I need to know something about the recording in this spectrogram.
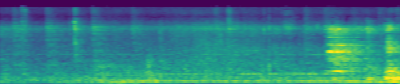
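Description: Steady low hum inside a ThyssenKrupp ISIS traction elevator cab, coming in about a second in and holding steady. A voice starts near the end.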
